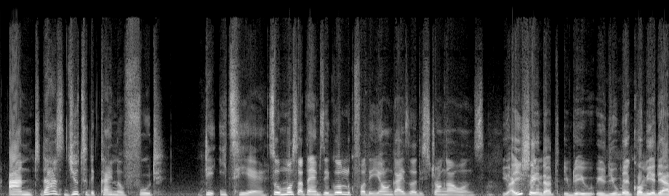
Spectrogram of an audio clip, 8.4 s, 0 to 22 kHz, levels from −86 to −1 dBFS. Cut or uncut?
cut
